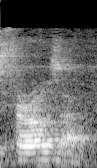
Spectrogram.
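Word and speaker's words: Pheroza: I still when I phone, and somebody asked me the name, my wife's name is Feroza, and I spell it P-H-E-R-O-Z-A.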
